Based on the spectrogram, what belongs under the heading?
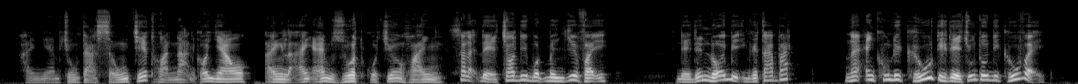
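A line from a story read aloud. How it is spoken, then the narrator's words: Outcry. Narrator (Vietnamese): Nguyễn Tiểu Thất nghe nói kêu lên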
